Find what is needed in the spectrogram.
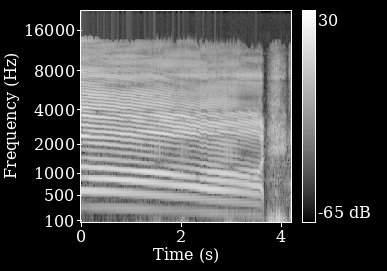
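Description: A Spanish-language football commentator's long drawn-out goal cry, one held "gooool" that slowly falls in pitch and breaks off shortly before the end.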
